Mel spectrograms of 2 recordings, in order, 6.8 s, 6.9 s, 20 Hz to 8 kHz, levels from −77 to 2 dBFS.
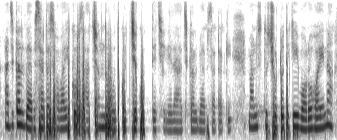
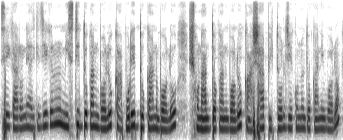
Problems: constant background noise, background conversations at intervals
